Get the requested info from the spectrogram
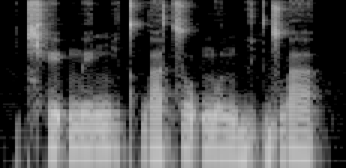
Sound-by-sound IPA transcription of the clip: t͡ɕʰ e˦ ʔ m e˦ ŋ i˥˧ t̪ʰ w a˧ t͡s o˦ ʔ n̪ o˧ n b i˨ ʔ d͡z w a˥˧

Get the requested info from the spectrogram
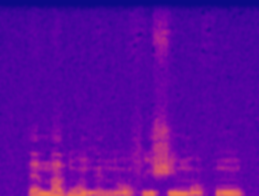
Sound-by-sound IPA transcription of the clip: ɛ˧ m a˦ b ɔ̃˦˨ ɡ ɛ̃˨ n ɔ̃˨˦ f i˦ ʃ i˦ m ɔ̃˧ h ũ˦

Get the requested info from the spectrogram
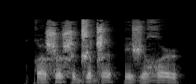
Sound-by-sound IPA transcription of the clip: qʷ a˩˧ ʂ ə˞˧˩ ʂ ə˩˧ d͡ʑ ɐ˥˩ ɖ͡ʐ ə˧ | e˩˧ ʒ e˩˧ ʁʷ ə˞˧˩

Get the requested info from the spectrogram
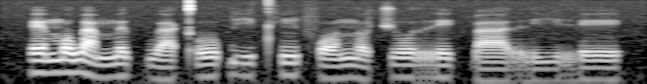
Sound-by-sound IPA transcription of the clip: ɛ˦ m ɔ˦ w a˨ m ɛ˦˨ kʷ aː˨ kʼ oː˦ ɓ iː˦ tʰ ĩ˦ f ɔ˨˦ n ɔ˨ t͡ʃ oː˦ r e˦˨ k͡p aː˨ r iː˨ r e˦

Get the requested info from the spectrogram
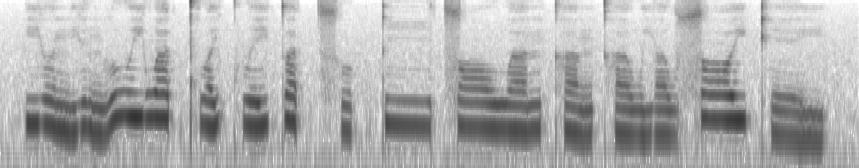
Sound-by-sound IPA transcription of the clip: j ɵ˨˩ n j ɪ˨˩ ŋ l uː˧ j w ɐ˧ t̚ kʷʰ ɐ˨˥ j kʷʰ e˨˧ j t̪ ɐ˧ t̚ t͡sʰ ʊ˨˥ k̚ t̪ iː˨ t͡s ɔː˧ w ɐ˨˧ n kʰ ɐ˨˩ ŋ kʰ ɐ˨ w j ɐ˨ w s ɔː˥ j kʰ e˨˩ j

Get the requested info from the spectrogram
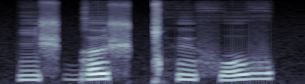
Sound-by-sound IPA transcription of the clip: i ʃ ɡ œ ʃ ǀʰ y f o v

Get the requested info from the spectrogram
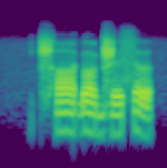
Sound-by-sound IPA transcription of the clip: ʈ͡ʂʰ ɑ ɠ ɒ ɖ͡ʐ ə s ʌ

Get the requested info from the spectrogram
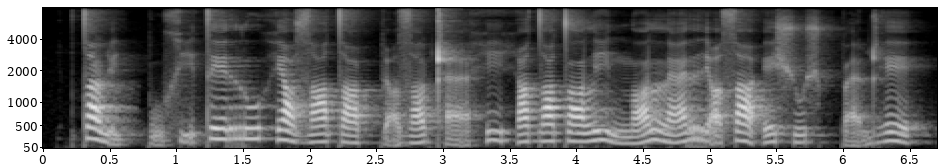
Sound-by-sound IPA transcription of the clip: tˤ i˥˩ ɳ ḭ˥ pː ṵ˩˥ x ḭ˥ t e˥ r u˥ h e˥˩ ʊ̯ zˤ æ˧ tˤ e˩ pː ḭ˩ zˤ e˩˥ ʈʰ æ̰˩ h i˥˩ h i˧ dˤ o˧ t ɒ˧ l i˥˩ nː ɒ˩˥ lː æ˩˥ r ḭ˥ sˤ e˥˩ ʔ e˥ ʃ u˩˥ ʃ pː æ̰˩ ɖʱ e˥˩

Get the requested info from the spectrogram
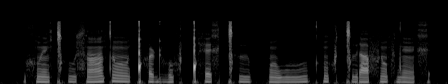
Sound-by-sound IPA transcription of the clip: xʷ ɛ̃ ǀʰ u s ã t õː ǃʰ ʌ ɖʱ o xʷ ǃʰ ɛ x ǀʰ ɯ pː õ w uː kʷʰ ĩ xʷ ǀ ɯ ɾ a f ɾ õ f d ɛ̃ x

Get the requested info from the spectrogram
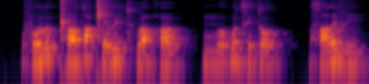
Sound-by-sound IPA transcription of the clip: f o˨˦ l u˦ ǁ ø˨˦ tˤ ɑ˦ ǁ e˨ l y˧ t͡sʰ u˨˦ o̯ qʰ u˨ | mː u˨ o̯ ɓ o˦ d s i˨ t o˧ | sˤ æ˨˦ l i˦ v i˨

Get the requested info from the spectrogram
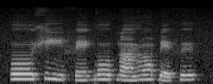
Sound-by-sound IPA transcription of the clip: oː˦ ʃ iː˦˨ f e˨˦ ɡ oː˦ ɓ ã˧ ɣ ɔ̃˦ ɓ e˨ f ɨ˦

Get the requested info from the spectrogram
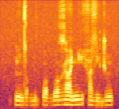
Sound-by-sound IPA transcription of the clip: k͡p ĩ˨ d ɔ˨ ɡ͡b ʊ˨ k͡p ɔ˨ ɡ͡b ɔ˦ ɣ aː˦ ɲ i˦ h a˦˨ z i˨ d͡ʒ ũ˦

